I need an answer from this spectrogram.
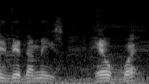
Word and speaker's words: heo quay: Heo quay. Heo quay.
